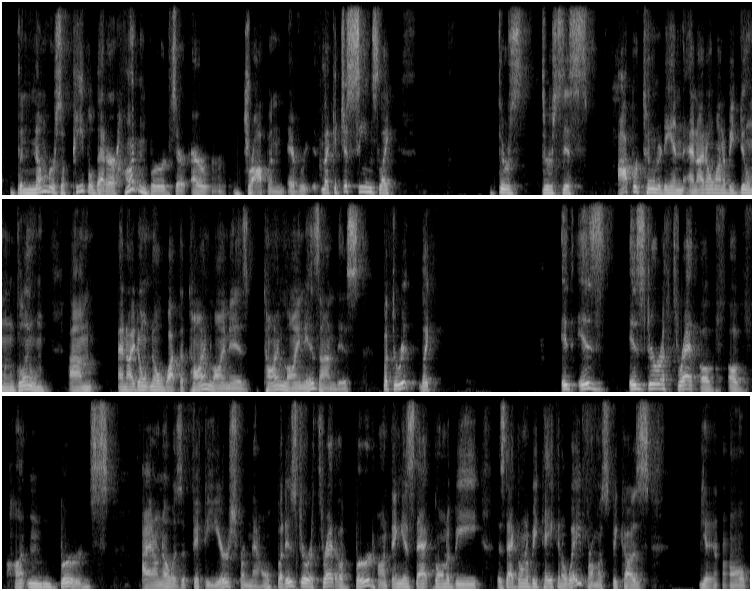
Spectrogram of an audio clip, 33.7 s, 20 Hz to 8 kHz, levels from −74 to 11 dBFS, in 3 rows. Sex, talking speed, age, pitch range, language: male, 165 wpm, 30-49, 110-145 Hz, English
